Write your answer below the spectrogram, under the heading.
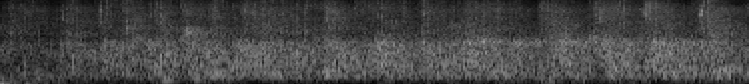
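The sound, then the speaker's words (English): Applause from a church audience on its feet, a steady, dense wash of clapping that runs through the whole clip at moderate volume, with no voices standing out. “you know, we're getting like a Southern Baptist church here. I haven't seen so much clapping in the church, standing up.”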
